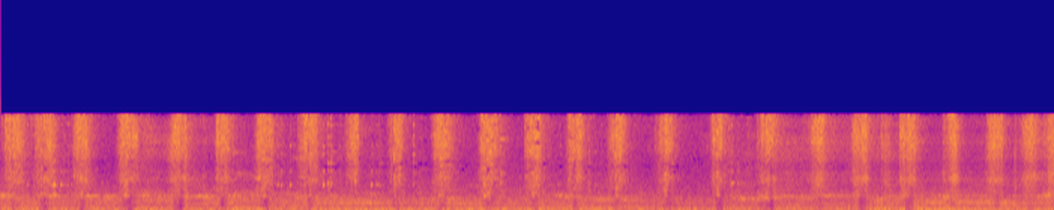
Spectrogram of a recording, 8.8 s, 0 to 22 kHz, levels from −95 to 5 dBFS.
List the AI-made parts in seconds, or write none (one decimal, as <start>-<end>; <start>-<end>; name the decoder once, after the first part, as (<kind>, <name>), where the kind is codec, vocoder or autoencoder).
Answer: 1.2-1.8 (codec, SNAC); 6.4-8.8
